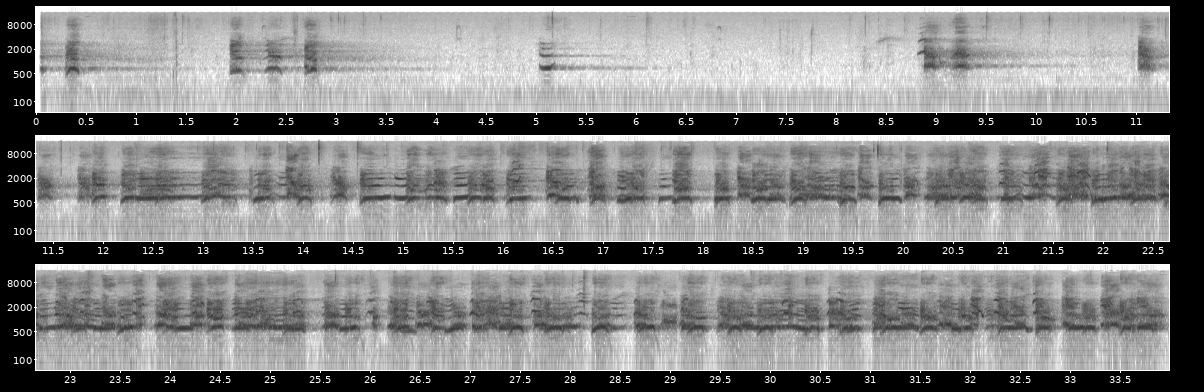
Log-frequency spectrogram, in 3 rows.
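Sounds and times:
beagles baying: 11.0 - 33.9.

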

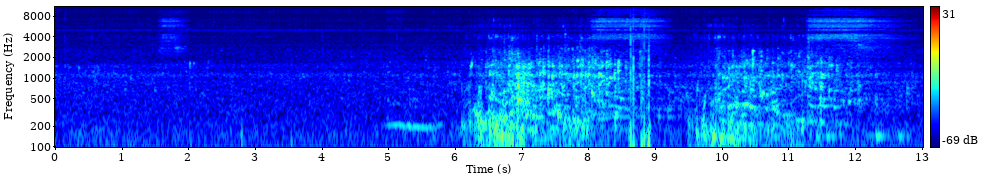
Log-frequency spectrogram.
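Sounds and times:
underwater air bubbling: 4.8 - 13.0.

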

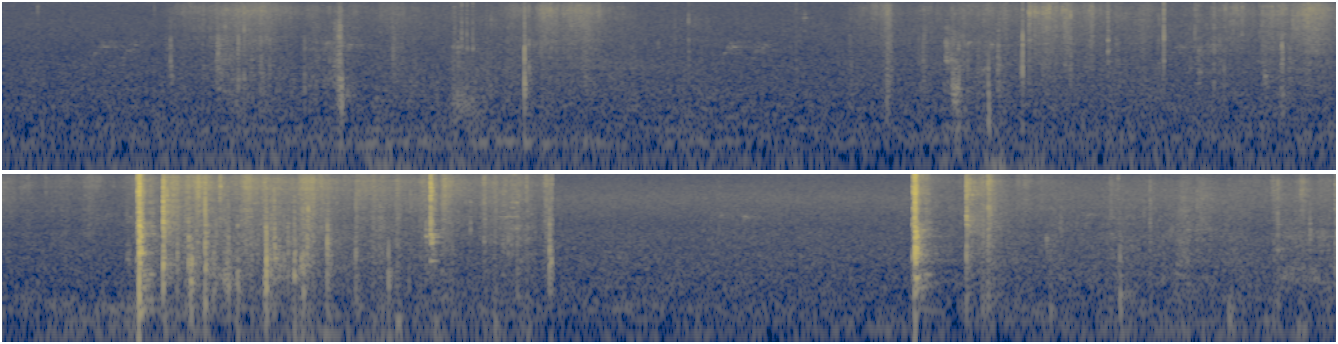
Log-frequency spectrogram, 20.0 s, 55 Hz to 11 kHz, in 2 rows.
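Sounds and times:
animal clattering through brush: 1.2 - 4.7, 6.4 - 14.2, 17.2 - 20.0
arrow striking: 11.0 - 12.6, 16.8 - 17.7
bow string crack: 16.8 - 18.0.

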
